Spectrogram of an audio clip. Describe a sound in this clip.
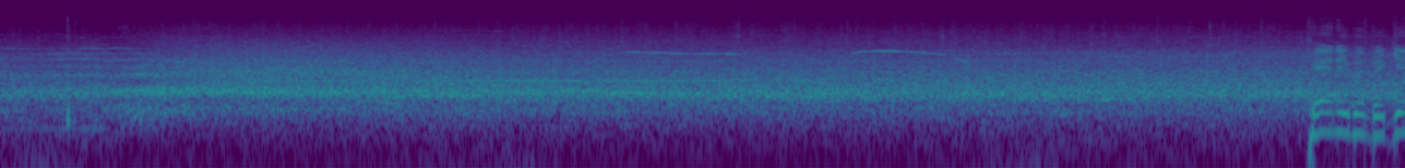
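A large crowd roars loudly after a pitch.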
